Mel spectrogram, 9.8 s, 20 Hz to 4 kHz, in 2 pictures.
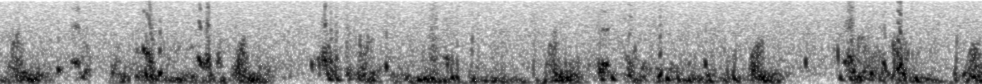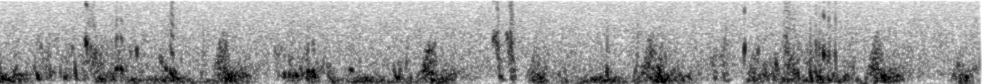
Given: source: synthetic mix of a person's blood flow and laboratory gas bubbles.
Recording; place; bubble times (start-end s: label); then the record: Doppler ultrasound of blood flow; precordium
0.27-0.50 s: bubbles
0.59-1.15 s: bubbles
1.53-1.98 s: bubbles
2.02-2.33 s: bubbles
2.95-3.21 s: bubbles
3.27-3.73 s: bubbles
4.01-4.08 s: bubbles
4.17-4.62 s: bubbles
5.08-5.87 s: bubbles
6.28-6.74 s: bubbles
6.87-6.98 s: bubbles
7.17-7.26 s: bubbles
7.36-7.54 s: bubbles
7.93-8.11 s: bubbles
8.46-9.21 s: bubbles
From the record:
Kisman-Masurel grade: 342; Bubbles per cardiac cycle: rolling drumbeat, 9 or more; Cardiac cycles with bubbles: 100%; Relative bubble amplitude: moderate (0.250 to 0.450); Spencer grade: 3 (all of the cardiac periods contain showers or single bubble signals, but not dominating or overriding the cardiac motion signals); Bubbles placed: only in the low amplitude regions of the cardiac cycle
